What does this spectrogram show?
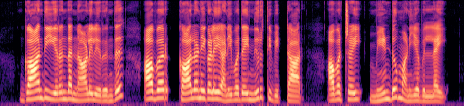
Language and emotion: Tamil, neutral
